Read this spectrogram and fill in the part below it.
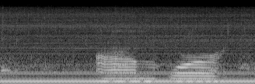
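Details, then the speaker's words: High-pressure diaphragm pump (up to 65 psi, about 22 gallons/60 liters an hour) emptying the reservoir of a solar-powered garden: loud steady low hum with constant buzzing pitch, no knocking or surging; louder than centrifugal pumps but running normally. "It's fast enough, but as you can hear, because it's a diaphragm pump and not a centrifugal force pump, it's a bit noisier. Not excessively noisy in my book,"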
